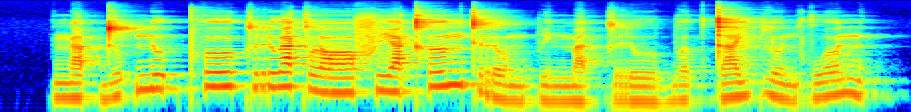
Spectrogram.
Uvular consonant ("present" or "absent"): absent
